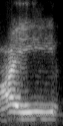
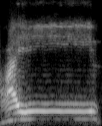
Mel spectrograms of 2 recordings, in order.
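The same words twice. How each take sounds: First: It is pushed hard from a tense throat. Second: It comes easily from a relaxed, open throat. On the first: The speaker calls it wrong. "বেশি প্রেসার দেওয়া যাবে না গলায়। আইন এভাবে বলা যাবে না" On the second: The speaker calls it right. "মুখটা হা করবেন বড় করে"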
